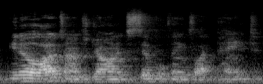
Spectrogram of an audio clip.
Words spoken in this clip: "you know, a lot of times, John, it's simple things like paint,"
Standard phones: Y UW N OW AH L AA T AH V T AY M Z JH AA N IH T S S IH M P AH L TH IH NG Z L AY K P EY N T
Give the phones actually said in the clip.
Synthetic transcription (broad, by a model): Y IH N OW AH L AA T AH V T AY M Z JH AA N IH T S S IH M P L TH IH NG Z L AY K P EY N T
